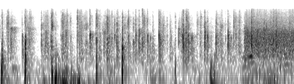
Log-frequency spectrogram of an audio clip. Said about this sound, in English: There you go. Did some fake applause there. We don't need it.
